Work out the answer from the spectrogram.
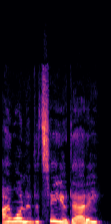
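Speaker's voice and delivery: put-on very high small child's voice; sweet little kid. Daughter telling her father she missed him, high and sweet.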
